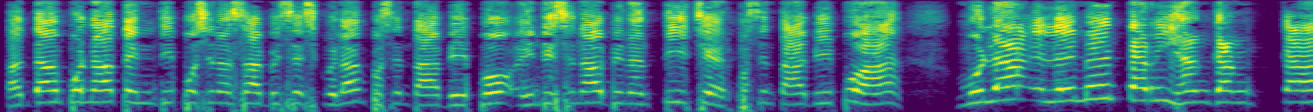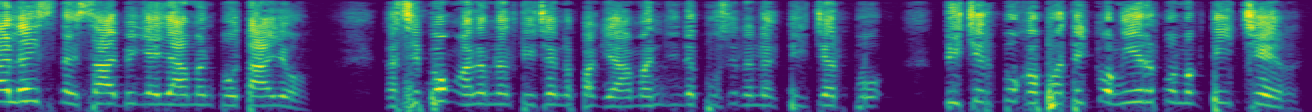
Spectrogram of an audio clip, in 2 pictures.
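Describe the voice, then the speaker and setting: A man's voice: extremely high pitch, quick pace, fairly bright tone, no echo. A man from the Philippines giving an impassioned, pleading testimonial to an audience as a business presenter, very polite and emotional.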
